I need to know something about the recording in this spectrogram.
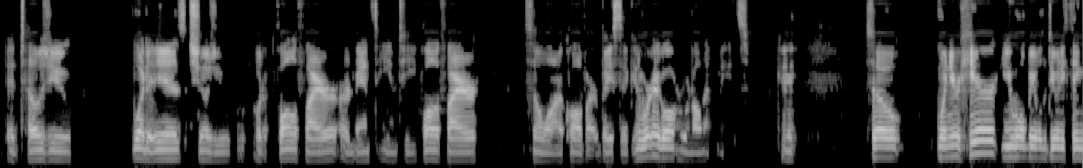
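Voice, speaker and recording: A hoarse man from a fire district staff, explaining a scheduling app step by step and checking in with "okay" as he goes. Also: mid-range voice, mellow, dry recording, dull audio. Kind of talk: screen-recorded software walkthrough.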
